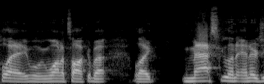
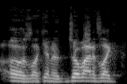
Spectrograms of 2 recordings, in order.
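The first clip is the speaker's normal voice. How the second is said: ordinary delivery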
